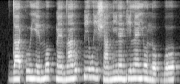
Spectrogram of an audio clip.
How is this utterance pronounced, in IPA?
d a˨ k u˨ j e˨ m o˧ k͡p ɛ̃˨ d ã˨˦ ɾ u˦ k͡p i˦ w i˧ ʃ ã˨ n ĩ˧ ɾ ɛ̃˧ ɡ i˦ l ɛ̃˦ j o˦˨ n o˨ ɡ͡b o˨˦

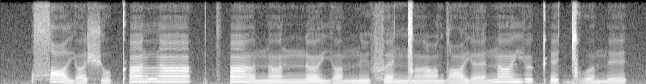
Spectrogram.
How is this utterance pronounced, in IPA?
sˤ a˥˩ j ɐ˩˧˩ ʃ ʊː˨˦ kʼ ã˥ lː ãː˥ | t͡sʼ ã˥˩ ə̯ n ɐ̃ː˥ nː œ˥˩ j ɐ˧˩ n̪ ĩ˧˩ f ɛ˥˩ ŋ͡ǀ ɐ̃ː˩˧˩ dˤ ø˧˩ j ɛ˨˩˦ n ɐ̃ː˥ j ø˥ kʼ e˥ ɡ͡ǀ ʊː˧˩ ə̯ n̪ e˥

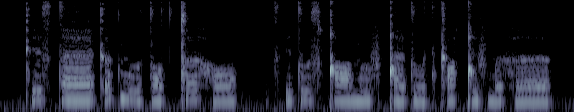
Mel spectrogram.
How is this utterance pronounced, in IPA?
kʼ ɪː s t æː kʼ ɜ t m ʊː t ɔ t ǀ ɜ h ɔ | t͡sʼ ɪ t ʊː s ǃ ɑ m ʊː f ǃ æ t ʊː tʲ kʼ ɑ ǃ ɪ f m ə h ɜː

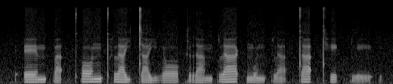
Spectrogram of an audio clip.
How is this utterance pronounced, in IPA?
ʔ ɛː˦˥ m p a˨˩ ʔ pʰ ɔː˦˥ n pʰ l a˧ j t a˧ j l ɔː˧ k r a˧ m p l aː˥˩ k̚ ŋ o˨˩ n p l a˨˩ ʔ t a˥˩ ʔ tʰ e˦˥ k̚ p l e˨˩ ʔ

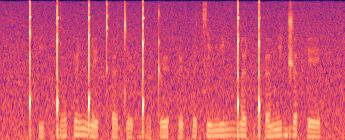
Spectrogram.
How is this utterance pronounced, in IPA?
ǃʰ i˩ ɡ͡ǃ œ˧˥ p ø˧˥ ŋ͡ǃ e˩˧ kʰ œ˩ t ø˩˧ ɡ͡ǃ œ˩ ʈ ø˧˥ h ø˩˧ p ø˧ t͡s i˩˧ m i˧˥ ŋ͡ǃ œ˧˥ ǃʼ œ˧˥ m i˥ d͡ʒ œ˥ h e˧

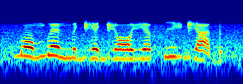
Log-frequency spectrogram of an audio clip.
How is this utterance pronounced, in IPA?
ɡ ɔ m b ɛ ŋ ə d͡ʒ ɛ d͡ʒ ɔ ʒ ɛ f i ʒ d͡ʒ a d

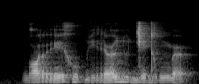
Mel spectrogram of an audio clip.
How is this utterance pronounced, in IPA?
ɡ ɔ r e x u ɓ i r œ ʎ ʉ ɟ e d u ŋ͡m œ

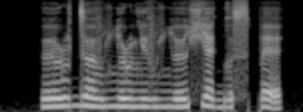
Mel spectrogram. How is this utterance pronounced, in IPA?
ø ɭ d œ v ʎ ø ɭ lʲ ɵ v ʎ ø ç ɛ ɡ ɵ s p ɛ

